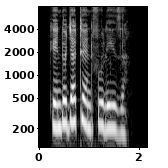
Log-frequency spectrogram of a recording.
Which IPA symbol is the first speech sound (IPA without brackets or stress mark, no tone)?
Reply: k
